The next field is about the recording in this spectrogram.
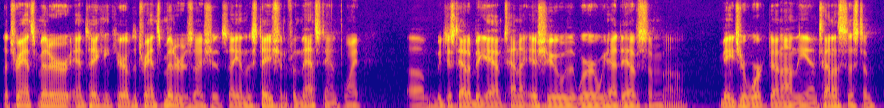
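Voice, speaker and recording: A man giving an informal technical explanation as a guest engineer, in a halting, folksy way, thinking aloud as he goes. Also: low voice, fairly even intonation, a bit bright. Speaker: guest, radio station engineer.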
